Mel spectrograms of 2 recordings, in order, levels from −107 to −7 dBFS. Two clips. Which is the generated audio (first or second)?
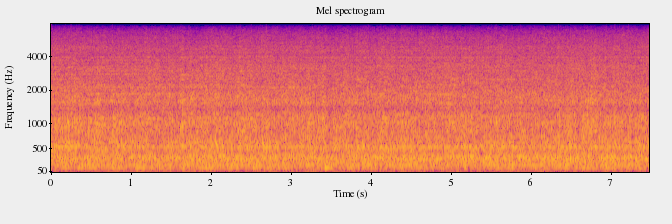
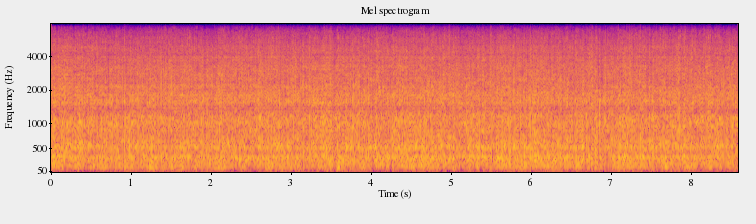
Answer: second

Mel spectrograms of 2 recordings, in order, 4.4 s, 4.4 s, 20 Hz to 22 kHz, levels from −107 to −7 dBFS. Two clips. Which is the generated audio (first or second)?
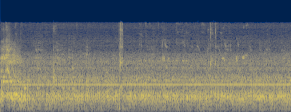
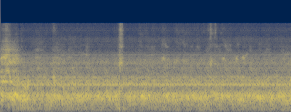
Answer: second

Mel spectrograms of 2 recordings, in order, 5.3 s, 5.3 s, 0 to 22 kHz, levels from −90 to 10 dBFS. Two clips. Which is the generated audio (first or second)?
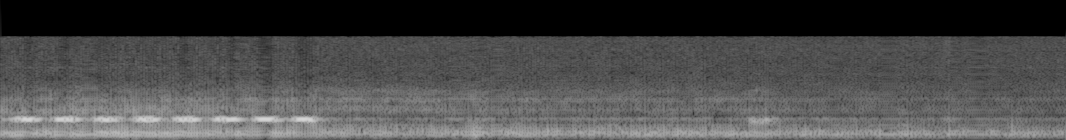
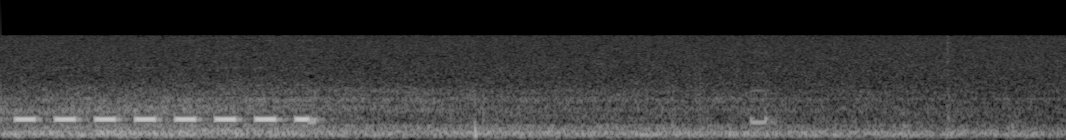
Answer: first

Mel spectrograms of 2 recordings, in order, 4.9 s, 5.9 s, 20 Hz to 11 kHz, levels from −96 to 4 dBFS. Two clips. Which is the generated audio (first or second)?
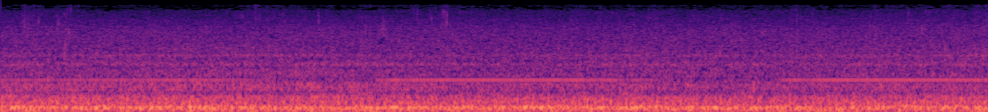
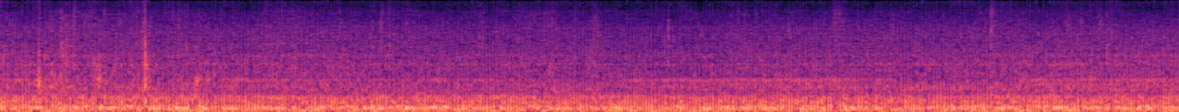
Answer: second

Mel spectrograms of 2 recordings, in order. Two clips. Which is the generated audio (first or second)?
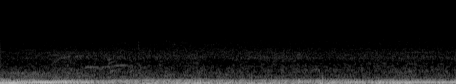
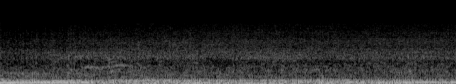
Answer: second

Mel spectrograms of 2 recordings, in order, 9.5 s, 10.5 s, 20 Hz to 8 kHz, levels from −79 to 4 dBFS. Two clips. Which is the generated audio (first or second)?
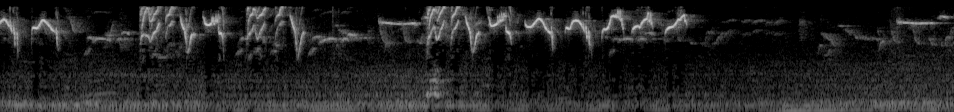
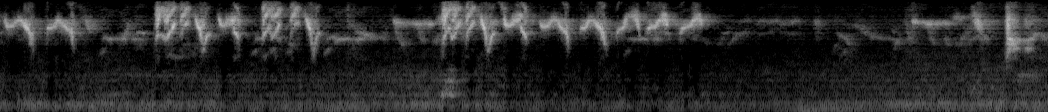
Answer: second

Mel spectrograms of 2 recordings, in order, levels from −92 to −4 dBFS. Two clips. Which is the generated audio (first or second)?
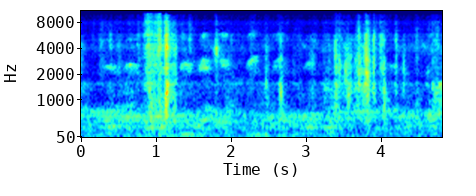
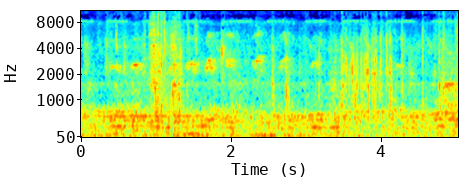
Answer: first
